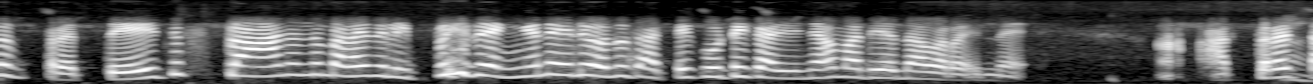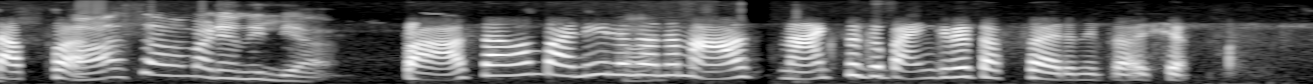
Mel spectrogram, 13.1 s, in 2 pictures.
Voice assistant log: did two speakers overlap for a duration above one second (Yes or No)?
No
